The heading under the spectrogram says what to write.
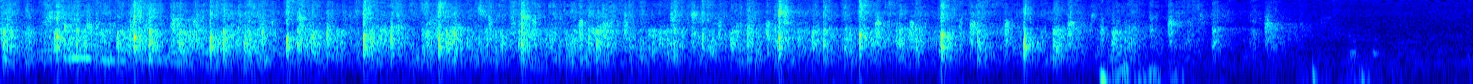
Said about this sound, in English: So give him a round of applause as he comes to the stage.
